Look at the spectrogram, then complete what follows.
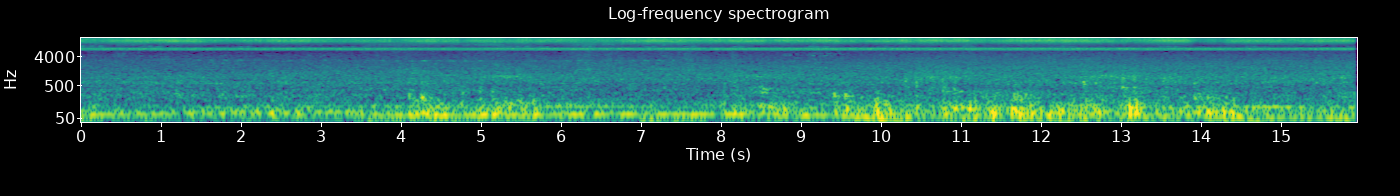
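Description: Insects buzzing steadily at a high pitch, over a low, uneven rumble of wind on the microphone.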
